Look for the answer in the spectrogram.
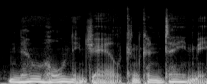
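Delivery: put-on British accent. Playfully answering the chat in a British accent. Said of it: "Ophi is British right now".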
